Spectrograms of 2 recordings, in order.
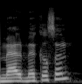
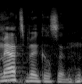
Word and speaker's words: Mads Mikkelsen: The Hunt with Matt Mikkelsen. Like, it was one of my Mads favorite. Mikkelsen. Mads Mikkelsen.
